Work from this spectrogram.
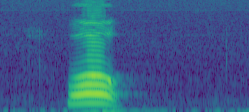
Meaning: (character) The eleventh vowel in Tamil; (verb) 1. to be of one mind 2. to copulate, have sexual intercourse 3. to fuck; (interjection) oh! (or) o..: 1. expressing recollection 2. expressing wonder
- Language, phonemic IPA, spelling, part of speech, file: Tamil, /oː/, ஓ, character / verb / interjection, Ta-ஓ.ogg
